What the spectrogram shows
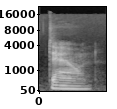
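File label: "down", American English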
